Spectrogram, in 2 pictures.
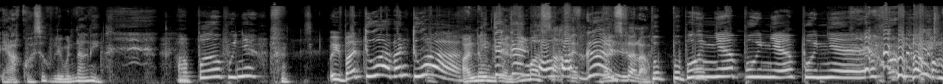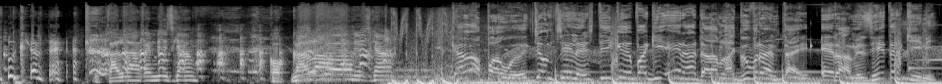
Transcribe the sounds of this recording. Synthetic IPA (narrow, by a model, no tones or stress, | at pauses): ʔɛhakuasakubəlimənaŋni | apəpuɲa | ebant̪uabant̪uaa̰ndaməmpuəɲaklimasaʔaat̪̚ɡəadiskala̰hppuɲapuɲapuɲa | bukankokalahkandiskaŋkokalaadiskaŋkalapawəld͡ʒɔmt͡ʃɛlənd͡ʒt̪iɡap̬aɡieɾahdalamlaɡubəɾant̪aj | eɾahməs̬iɦɪt̪ːərkinḭ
